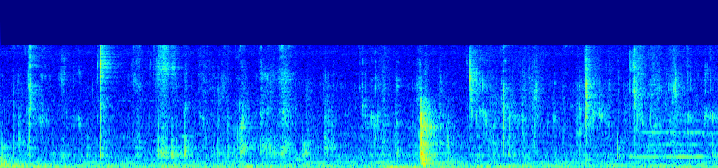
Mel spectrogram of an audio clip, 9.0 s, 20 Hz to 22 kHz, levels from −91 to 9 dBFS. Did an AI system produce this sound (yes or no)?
no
